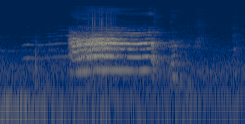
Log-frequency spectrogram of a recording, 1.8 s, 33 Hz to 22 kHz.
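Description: A person imitates bird sounds, producing a single loud, warbling whistle-like call of about 0.7 seconds, harmonic and wavering, standing out alone against a quiet background.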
